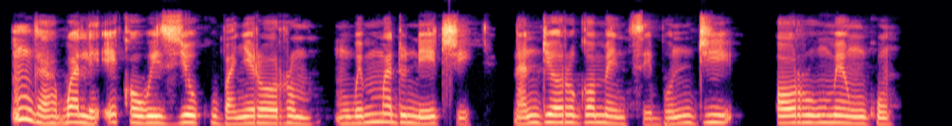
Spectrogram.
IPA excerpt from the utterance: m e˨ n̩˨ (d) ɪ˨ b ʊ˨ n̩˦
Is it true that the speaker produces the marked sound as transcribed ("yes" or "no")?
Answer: no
